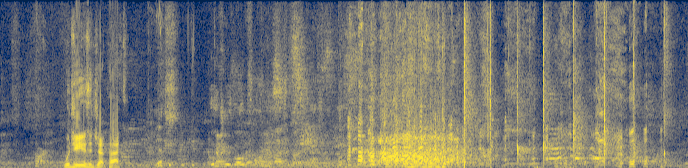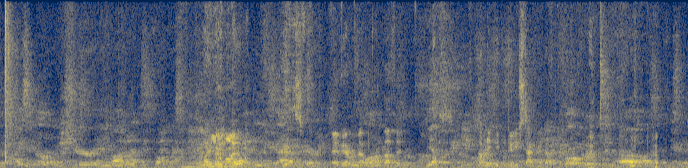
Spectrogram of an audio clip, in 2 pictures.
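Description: A group of men and women talk and laugh together nearby.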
